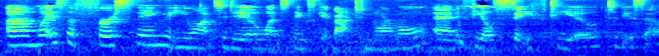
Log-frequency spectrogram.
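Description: A woman's voice: medium pitch, fairly even intonation, moderate pace. A woman asking interview questions in a casual way. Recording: clearly noisy background.

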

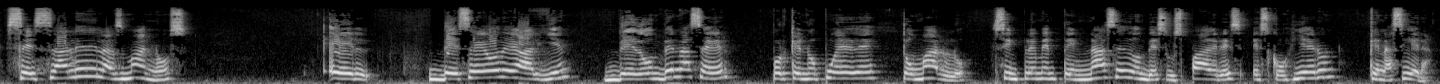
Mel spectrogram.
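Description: A woman's voice: high voice, slow pace. A Colombian woman co-hosting a Bible talk show, teaching emphatically and asking rhetorical questions. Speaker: co-host.

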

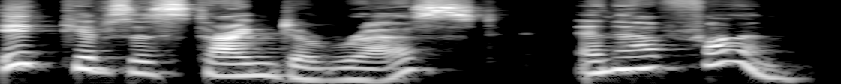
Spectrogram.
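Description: A woman's voice: medium pitch, huge pitch swings, takes it slowly, voice pushed up, full character voice. A woman reading a storybook, voicing a serene, earnest girl who encourages her friends. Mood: gentle.

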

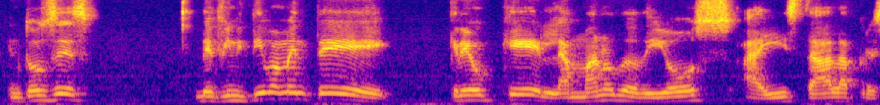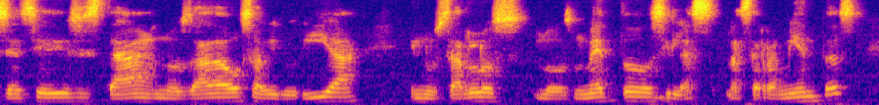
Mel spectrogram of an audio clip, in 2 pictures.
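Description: A young man from with a mid-pitched voice talks on radio as a pastor. He speaks fervently, restarting phrases and leaning on fillers as he goes. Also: steady tone, a little slow. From Mexico. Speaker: associate pastor. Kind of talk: radio interview guest.

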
